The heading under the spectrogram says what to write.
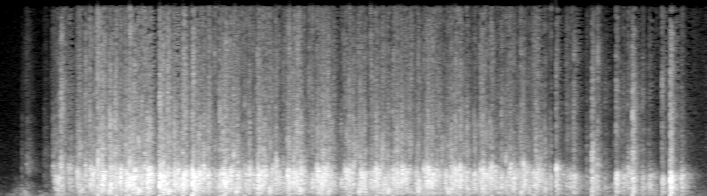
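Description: A room full of people breaks into steady applause, dense overlapping claps rising quickly and holding for several seconds before tapering off, with no talking over it.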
